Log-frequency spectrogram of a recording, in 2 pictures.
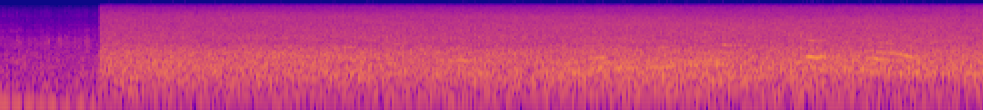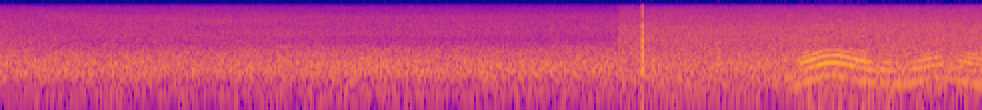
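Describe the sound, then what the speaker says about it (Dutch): Waterfall pouring from a roof in Spain: a steady, loud broadband rush of falling water that starts abruptly and continues without break, with a brief voice heard faintly near the end. "Waterval uit het dak."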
